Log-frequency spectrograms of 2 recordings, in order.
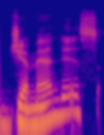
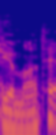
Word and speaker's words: Giamatti: Spectacular show with Paul Giamandis, I think you pronounce it. Giamatti.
